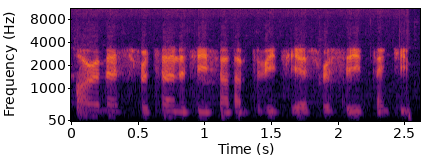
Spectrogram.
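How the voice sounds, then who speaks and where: A man's voice: on the high side, animated, very fast, pushed and bright, rough recording. A man working as a vessel traffic radio operator, speaking formal, clipped procedural phrases over marine VHF. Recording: marine radio with faint noise.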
